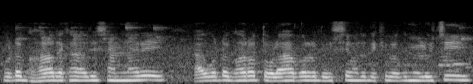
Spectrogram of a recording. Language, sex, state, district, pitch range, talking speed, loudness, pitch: Odia, male, Odisha, Malkangiri, 180-190 Hz, 190 wpm, -14 LUFS, 185 Hz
